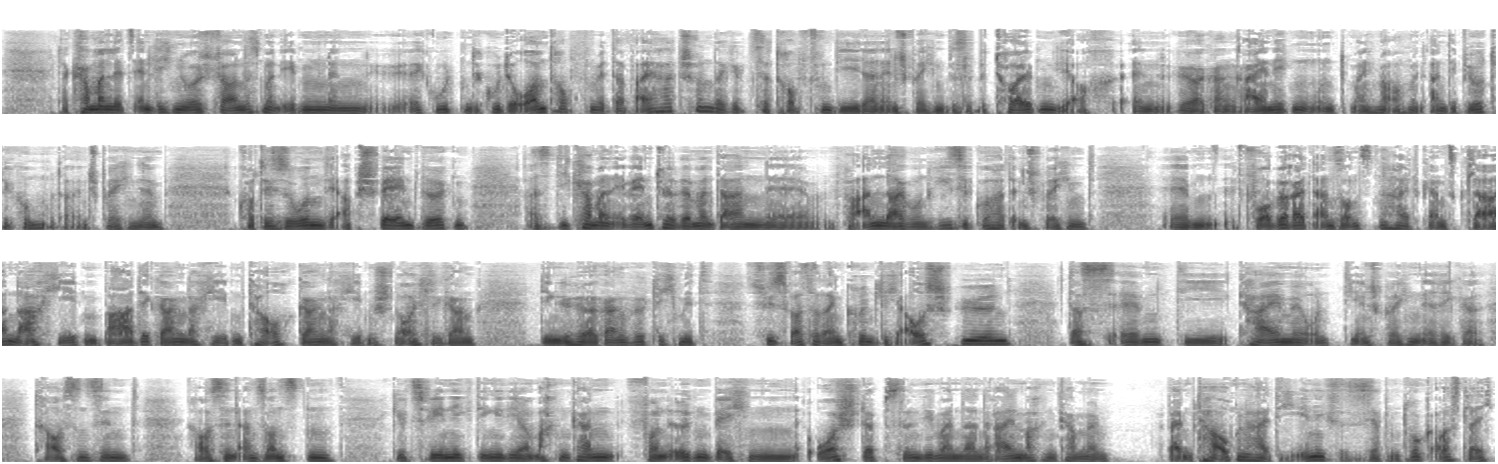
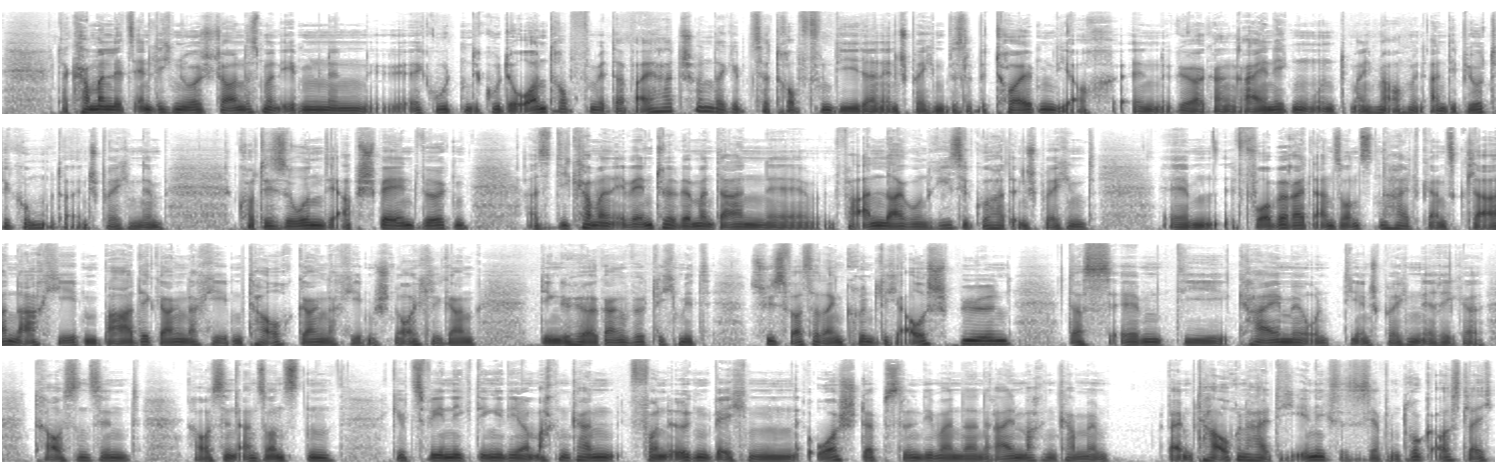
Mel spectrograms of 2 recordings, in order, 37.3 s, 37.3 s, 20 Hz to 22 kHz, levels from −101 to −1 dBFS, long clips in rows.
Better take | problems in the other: second | garbled, watery; badly; nothing above 7.5 kHz

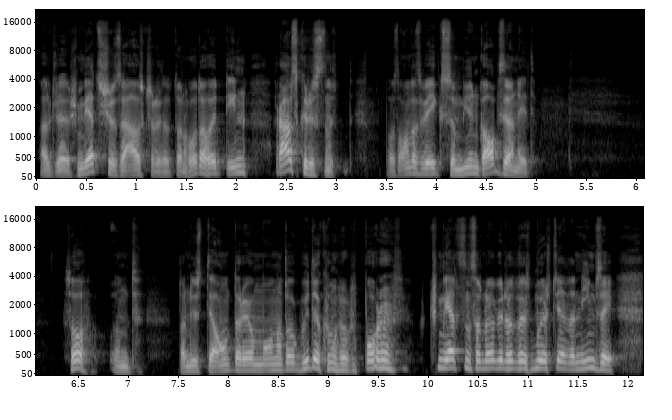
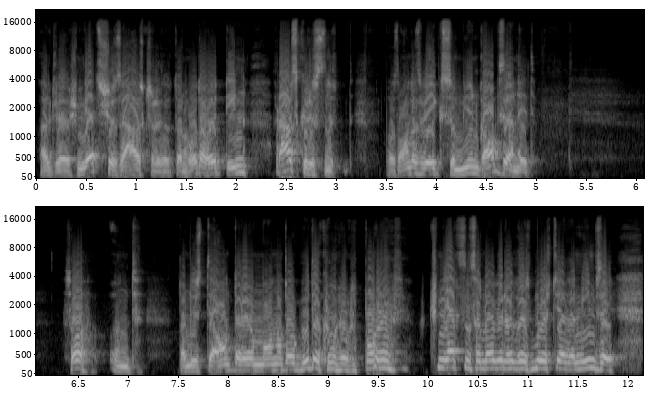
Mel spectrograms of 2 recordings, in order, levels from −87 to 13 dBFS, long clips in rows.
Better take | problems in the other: first | distortion; heavy; 6 dB below the speech

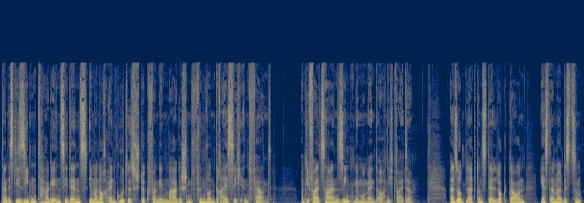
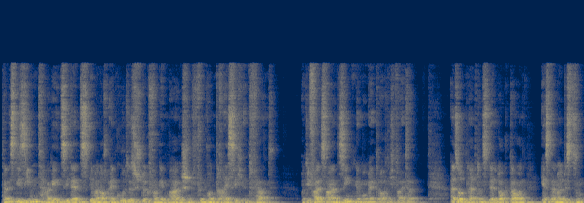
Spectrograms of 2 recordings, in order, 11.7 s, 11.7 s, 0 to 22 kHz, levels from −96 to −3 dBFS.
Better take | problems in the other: first | off-mic speech; far // room echo; noticeable; dies away in 0.4 s

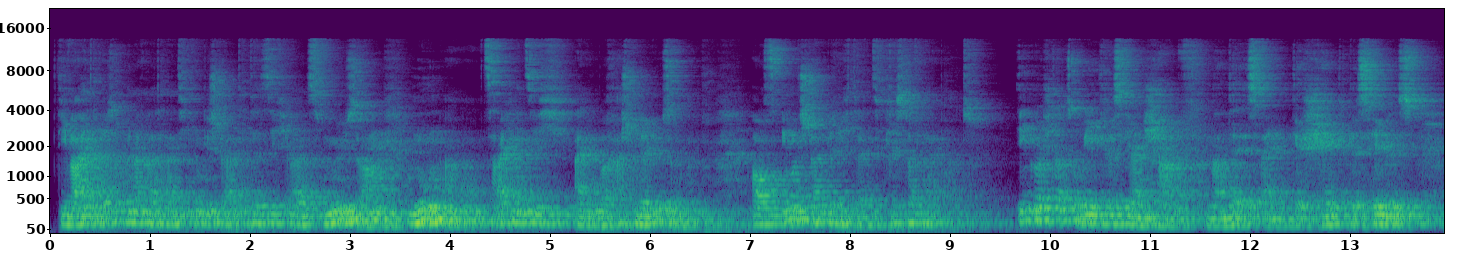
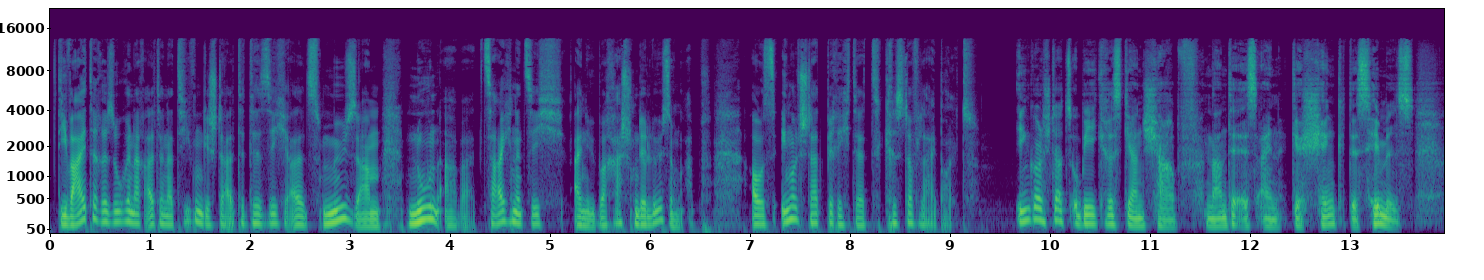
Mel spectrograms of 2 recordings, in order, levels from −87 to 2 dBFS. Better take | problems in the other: second | off-mic speech; far // room echo; strong; dies away in 1.6 s

